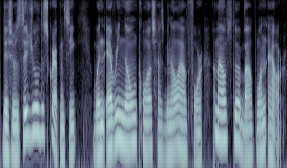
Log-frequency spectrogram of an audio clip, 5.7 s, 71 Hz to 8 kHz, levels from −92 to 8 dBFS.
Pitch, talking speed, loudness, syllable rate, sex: 130 Hz, 165 wpm, -19 LUFS, 5.9 syllables/s, male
